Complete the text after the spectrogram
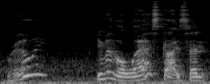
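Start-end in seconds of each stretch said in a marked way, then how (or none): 0.1-0.5 incredulous. Real, not acted. Incredulous aside.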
